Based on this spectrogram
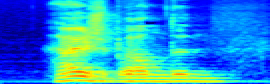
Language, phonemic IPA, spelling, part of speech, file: Dutch, /ˈhœyzbrɑndə(n)/, huisbranden, noun, Nl-huisbranden.ogg
- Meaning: plural of huisbrand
